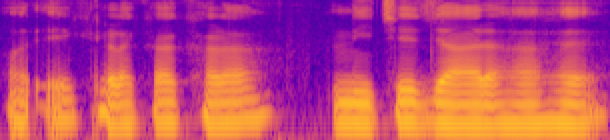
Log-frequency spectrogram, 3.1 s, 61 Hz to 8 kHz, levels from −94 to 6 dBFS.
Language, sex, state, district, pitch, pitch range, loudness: Hindi, male, Jharkhand, Ranchi, 110 Hz, 110-115 Hz, -17 LUFS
